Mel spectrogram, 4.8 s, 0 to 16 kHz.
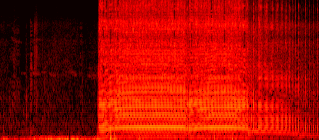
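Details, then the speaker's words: Restored Saito FA-45 Special model on test stand, 10% nitro fuel, low-speed needle richened in turns; fuel-line pinch test, buzzing idle sags and dies in under 4 seconds, still lean; lean idle mixture. "Similar sort of dying in just under 4 seconds, I think. Pinching the hose on the lower speed, so I'm going to dial it up a little bit further."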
